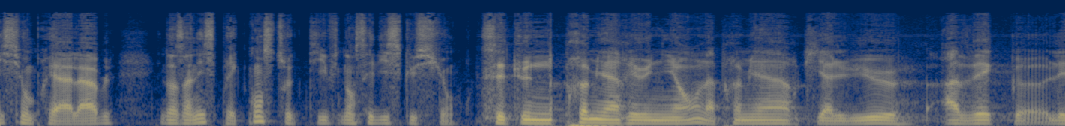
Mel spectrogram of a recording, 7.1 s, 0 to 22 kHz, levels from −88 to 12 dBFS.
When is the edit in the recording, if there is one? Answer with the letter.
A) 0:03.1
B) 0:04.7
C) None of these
A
